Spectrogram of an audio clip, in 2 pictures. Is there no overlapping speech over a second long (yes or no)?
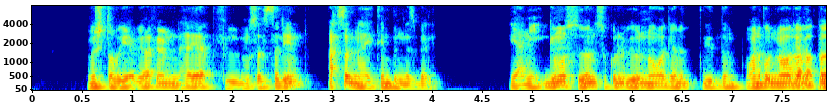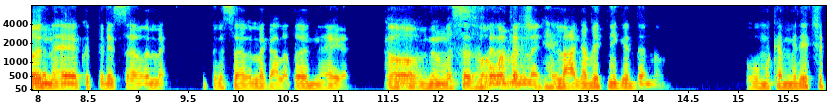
no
